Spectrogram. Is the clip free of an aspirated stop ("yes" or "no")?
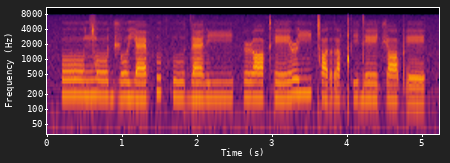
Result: no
